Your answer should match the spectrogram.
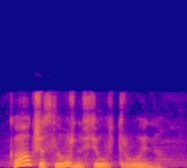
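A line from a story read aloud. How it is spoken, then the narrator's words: Sigh. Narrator (Russian): вздохнул я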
